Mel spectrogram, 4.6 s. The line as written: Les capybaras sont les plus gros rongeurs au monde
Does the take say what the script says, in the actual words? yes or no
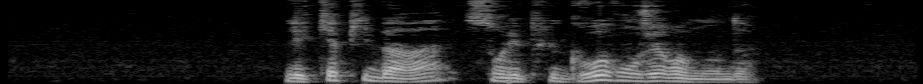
yes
